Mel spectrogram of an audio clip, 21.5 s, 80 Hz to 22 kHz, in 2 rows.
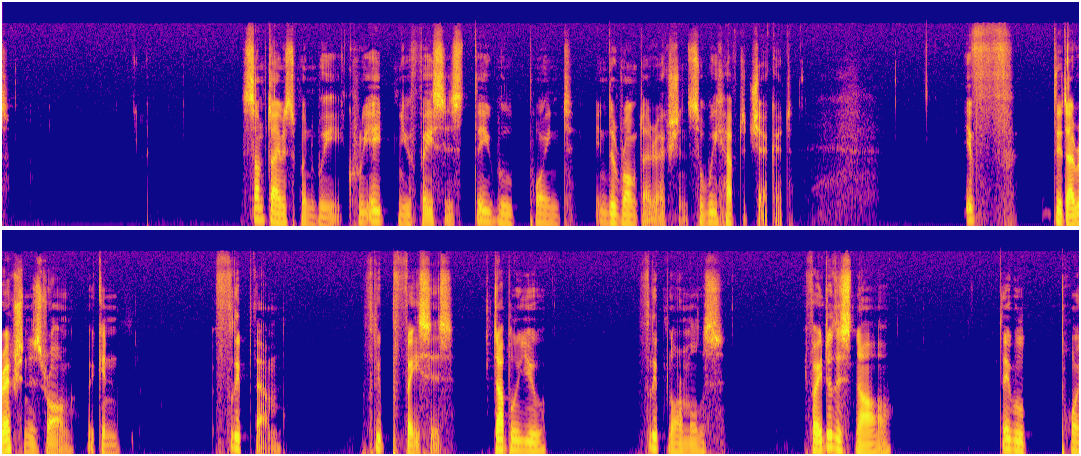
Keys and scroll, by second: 15.6 w.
